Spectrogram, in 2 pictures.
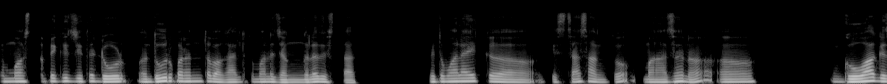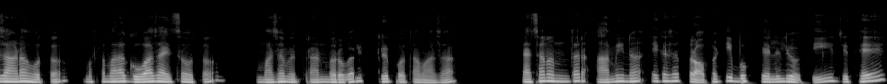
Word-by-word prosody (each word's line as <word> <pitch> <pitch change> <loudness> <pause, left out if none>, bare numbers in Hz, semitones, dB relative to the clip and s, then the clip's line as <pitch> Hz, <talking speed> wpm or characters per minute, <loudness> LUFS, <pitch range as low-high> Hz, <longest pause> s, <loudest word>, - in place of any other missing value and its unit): मस्तपैकी 140 +1 -2
जिथे 140 0 -3
डुर 130 +1 +5 0.2
अ, 125 - -2
दूरपर्यंत 140 -1 +2
बघाल 110 -4 +1
तर - - -16
तुम्हाला 120 0 -1
जंगलं 105 +2 +1
दिसतात. 105 -5 -2 0.8
मी - - +1
तुम्हाला 135 +2 +2
एक 150 -1 -2
अ, 110 -4 +1 0.2
किस्सा 115 +1 -5
सांगतो, 125 0 -3 0.2
माझं 115 +5 0
ना, 115 0 0
अ, 125 -7 -2 1.0
गोवा 130 +6 +8
जाणं 135 0 +5
होतं. 110 +4 -3 0.2
मतलब 120 +2 -5
मला 130 +1 +4
गोवा 125 +2 +5
जायचं 125 -3 +2
होतं, 115 +2 -1 0.5
माझ्या 115 +3 +1
मित्रांबरोबर 115 +1 0
एक 150 - -3
ट्रिप 130 -1 -1
होता 105 -1 -3
माझा. 100 +3 -3 0.7
त्याच्यानंतर 145 +5 +1 0.2
आम्ही 130 +6 +1
ना, 140 +1 +1
एक 145 +1 -3
असं 155 +1 +2
प्रॉपर्टी 120 +6 0
बुक 140 -3 0
केलेली 125 +1 +2
होती 120 +2 0
जिथे, 130 +5 0
125 Hz, 145 wpm, -24 LUFS, 110-140 Hz, 1.0 s, गोवा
